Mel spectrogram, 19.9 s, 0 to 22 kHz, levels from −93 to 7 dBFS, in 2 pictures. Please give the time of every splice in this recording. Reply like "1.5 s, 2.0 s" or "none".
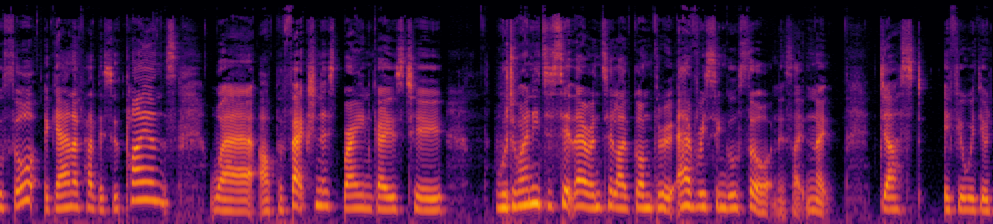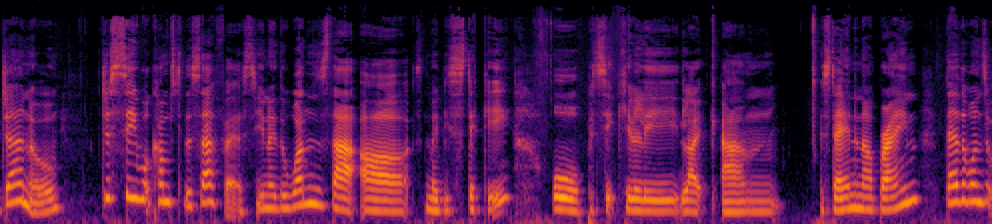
none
